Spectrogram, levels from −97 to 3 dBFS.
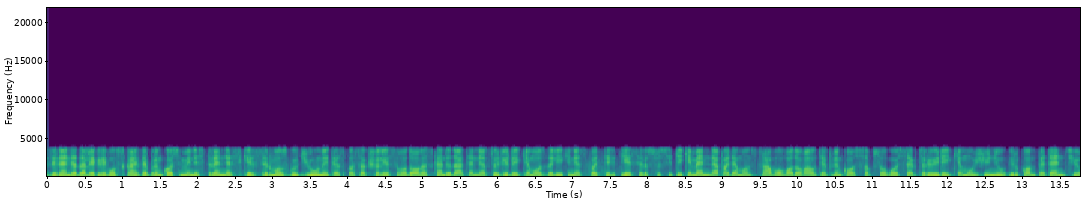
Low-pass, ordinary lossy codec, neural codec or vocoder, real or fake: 3.6 kHz; Opus, 32 kbps; codec, 16 kHz, 0.8 kbps, ZipCodec; fake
